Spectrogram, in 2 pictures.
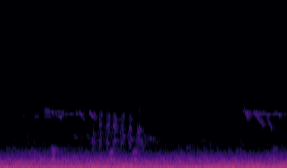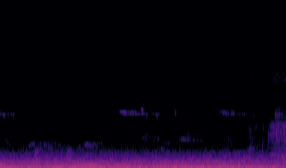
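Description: A bird's low, steady cooing notes, repeated on and off in short phrases, with a few faint high chirps from small birds over a low outdoor rumble.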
